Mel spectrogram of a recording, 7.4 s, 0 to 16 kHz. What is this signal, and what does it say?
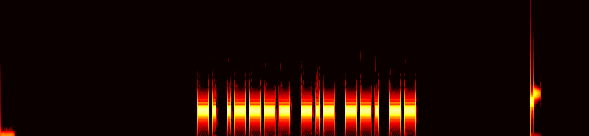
Morse code, heard as a keyed tone, about 24 wpm, 700 Hz. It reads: N1KGM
